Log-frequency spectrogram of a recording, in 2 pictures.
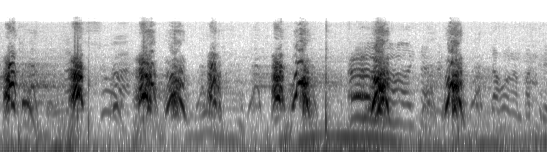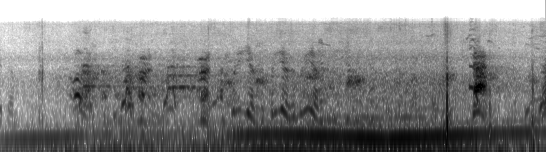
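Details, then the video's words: Dog beginning bark training gives a burst of about eight sharp barks in the first five seconds, then a quieter stretch with a low steady engine-like hum and faint voices. "Глемми . облайка . начало обучения"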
